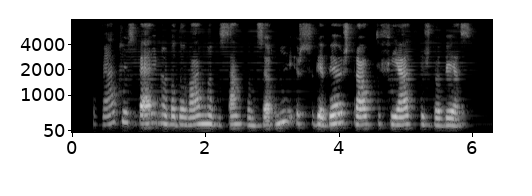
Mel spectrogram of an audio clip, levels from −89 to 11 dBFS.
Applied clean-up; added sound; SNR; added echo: neural mask model DeepFilterNet 3.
